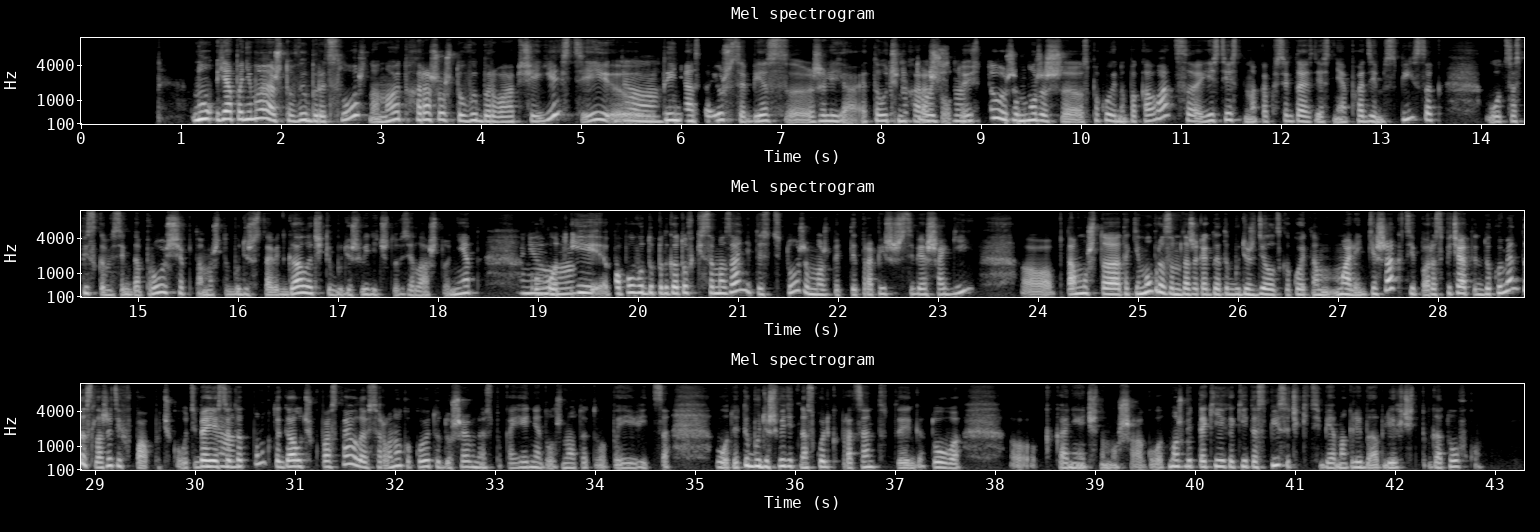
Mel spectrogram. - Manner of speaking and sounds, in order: tapping
- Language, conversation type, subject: Russian, advice, Как принимать решения, когда всё кажется неопределённым и страшным?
